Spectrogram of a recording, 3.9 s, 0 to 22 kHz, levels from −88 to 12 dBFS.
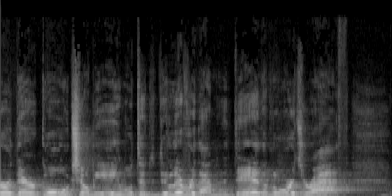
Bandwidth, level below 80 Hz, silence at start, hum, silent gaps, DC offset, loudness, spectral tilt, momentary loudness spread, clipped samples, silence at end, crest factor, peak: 16 kHz; -64 dBFS; 0 s; none; none; under 0.1%; -23 LUFS; -3.5 dB/octave; 7 LU; under 0.1%; 0.05 s; 16 dB; -6 dBFS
